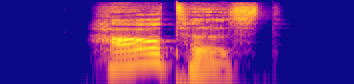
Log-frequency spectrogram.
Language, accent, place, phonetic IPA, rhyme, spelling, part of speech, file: German, Germany, Berlin, [ˈhaːɐ̯təst], -aːɐ̯təst, haartest, verb, De-haartest.ogg
- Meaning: inflection of haaren: 1. second-person singular preterite 2. second-person singular subjunctive II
